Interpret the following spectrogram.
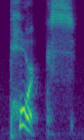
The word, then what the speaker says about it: Porks: Porks. It's spelled orcs with a P at the beginning.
